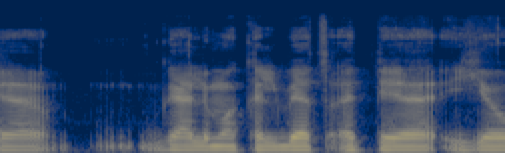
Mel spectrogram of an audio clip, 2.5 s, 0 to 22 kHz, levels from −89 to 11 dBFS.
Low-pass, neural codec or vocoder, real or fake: 14.4 kHz; none; real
